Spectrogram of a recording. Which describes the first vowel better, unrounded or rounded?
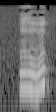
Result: unrounded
